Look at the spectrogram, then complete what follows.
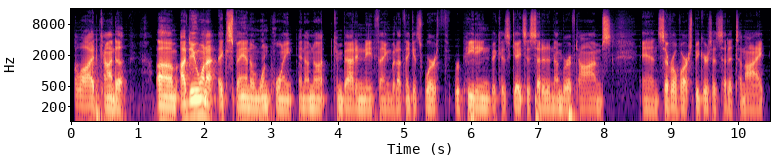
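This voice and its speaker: Man, lowish pitch, earnest, deliberate, public comment. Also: little pitch movement, a bit bright. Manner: earnest, measured argument with deliberate slow stretches. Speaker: community organization leader speaking at council meeting. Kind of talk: public comment at a city council meeting.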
